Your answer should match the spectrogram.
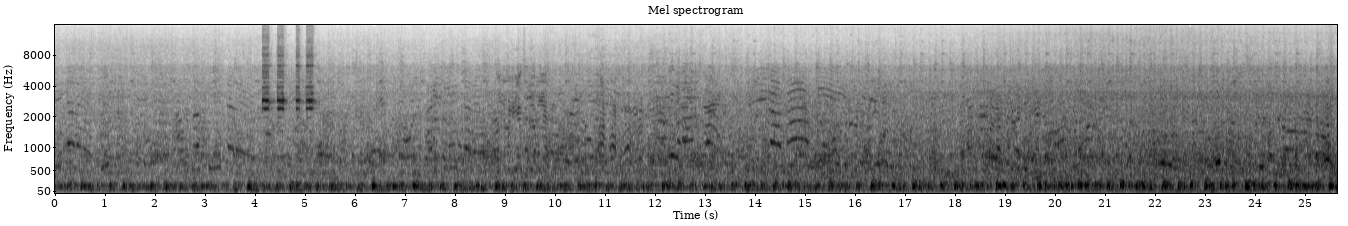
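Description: Cuban street conga procession: many voices chattering and calling over dense, rapid drumming, growing louder toward the end. About four seconds in there are four short, high toots.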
